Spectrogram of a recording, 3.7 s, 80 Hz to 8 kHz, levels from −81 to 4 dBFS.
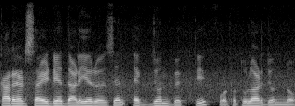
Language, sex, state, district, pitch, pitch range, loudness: Bengali, male, Assam, Hailakandi, 135 Hz, 125-145 Hz, -18 LUFS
